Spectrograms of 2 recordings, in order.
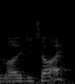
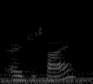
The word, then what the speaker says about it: Ojutai: I'm Ojutai. As you can see, I'm an How do you spell that? almost phonetically now. I think about it. Ojutia. O-J-U-T-I. T-A-I. Sorry. Yeah, Ojutai.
